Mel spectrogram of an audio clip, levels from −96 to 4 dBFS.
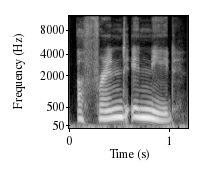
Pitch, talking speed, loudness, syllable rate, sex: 205 Hz, 200 wpm, -13 LUFS, 4.0 syllables/s, female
